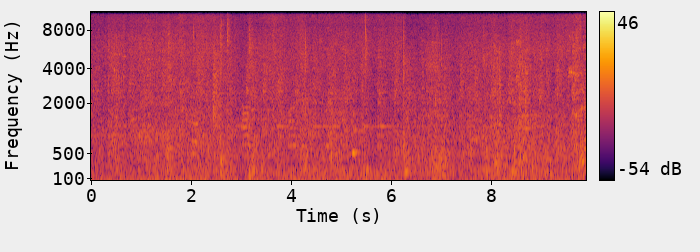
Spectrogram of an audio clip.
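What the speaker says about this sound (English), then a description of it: "this steam train is a little old-fashioned, but for me, it's the only way to travel" A steam train on the Walt Disney World Railroad, Magic Kingdom, rumbles along the track with steady clattering and rattling, a continuous mechanical roar with occasional knocks and clicks.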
